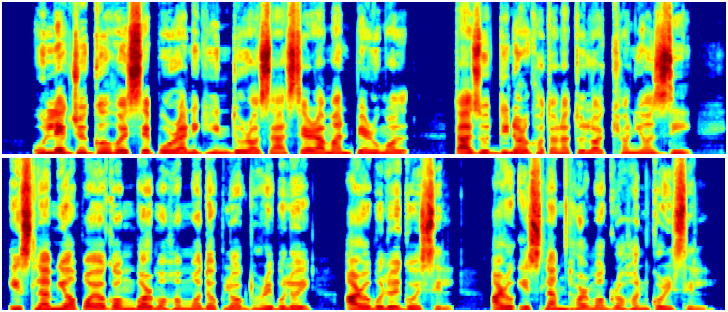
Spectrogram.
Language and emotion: Assamese, neutral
